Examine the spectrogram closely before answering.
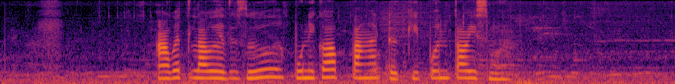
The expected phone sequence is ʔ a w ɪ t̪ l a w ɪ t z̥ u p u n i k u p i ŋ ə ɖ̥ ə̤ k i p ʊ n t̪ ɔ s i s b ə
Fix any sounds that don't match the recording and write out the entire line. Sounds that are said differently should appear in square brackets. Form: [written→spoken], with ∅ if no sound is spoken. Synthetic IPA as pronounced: ʔ a w ɪ t̪ l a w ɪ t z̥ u p u n i k [u→ɔ] p [i→a] ŋ [ə→a] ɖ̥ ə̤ k i p ʊ n t̪ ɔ [s→∅] i s [b→m] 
